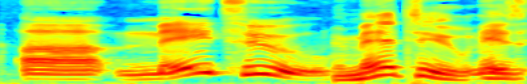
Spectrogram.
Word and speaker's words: Meitu: Okay, so how do you pronounce that first? Meitu.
